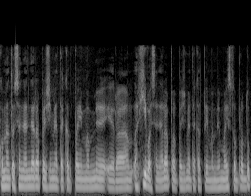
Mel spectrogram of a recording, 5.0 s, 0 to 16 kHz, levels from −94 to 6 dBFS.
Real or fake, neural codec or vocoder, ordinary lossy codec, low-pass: real; none; AAC, 48 kbps; 7.2 kHz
